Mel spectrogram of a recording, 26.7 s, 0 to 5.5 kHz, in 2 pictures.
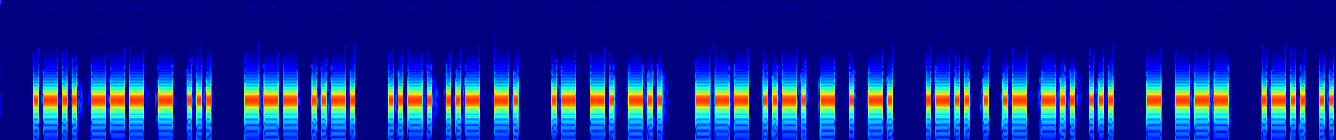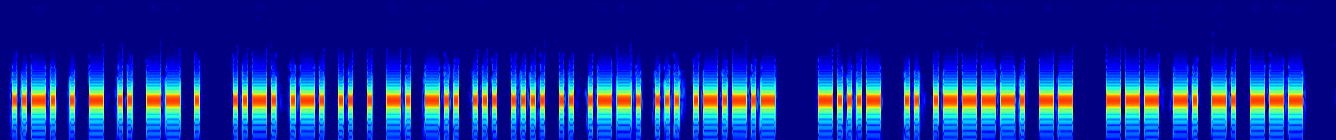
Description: Morse code, heard as a keyed tone, about 25 wpm, 600 Hz. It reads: LOTS OF FUN AND OFTEN LEADS TO LIFETIME FRIENDSHIPS. <BT> I'M ONNO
